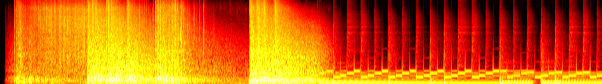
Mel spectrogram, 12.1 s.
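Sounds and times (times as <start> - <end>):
fireworks hissing and crackling: 0.2 - 4.4.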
